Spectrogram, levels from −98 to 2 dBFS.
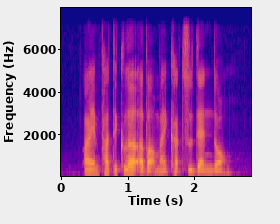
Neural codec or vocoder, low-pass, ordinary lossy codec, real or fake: none; 7.2 kHz; none; real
